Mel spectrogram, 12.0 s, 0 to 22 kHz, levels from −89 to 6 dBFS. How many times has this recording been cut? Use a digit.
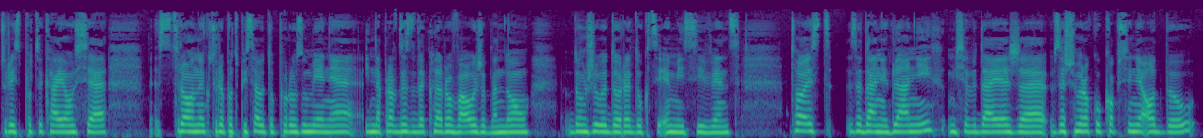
0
